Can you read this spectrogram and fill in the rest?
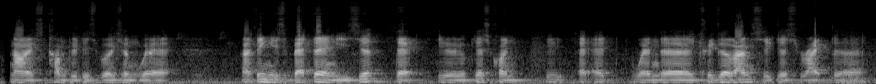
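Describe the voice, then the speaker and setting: A man answering questions after his own tech presentation over a video call, explaining haltingly with frequent restarts. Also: sits low, sharp tone, a little hiss or hum, poor audio. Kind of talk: casual tech talk Q&A.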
